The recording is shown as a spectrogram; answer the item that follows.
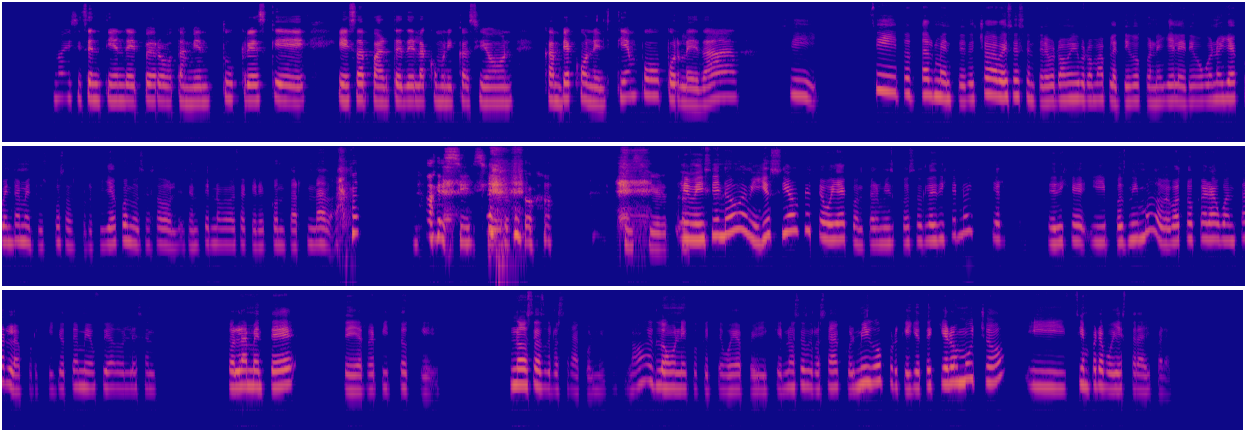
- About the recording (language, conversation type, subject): Spanish, podcast, ¿Cómo describirías una buena comunicación familiar?
- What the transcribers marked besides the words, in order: chuckle; laughing while speaking: "Ay, sí"; laugh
